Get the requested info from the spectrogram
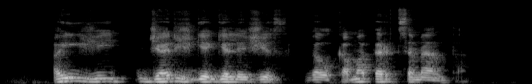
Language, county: Lithuanian, Vilnius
